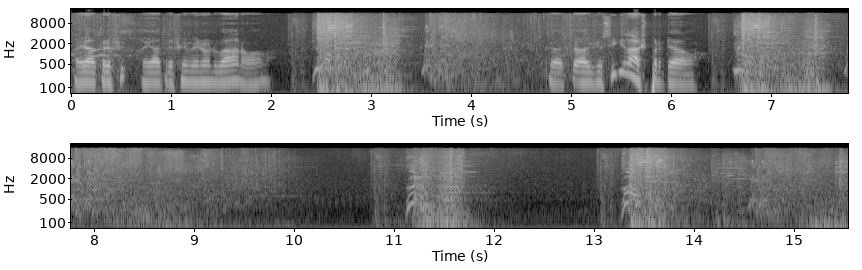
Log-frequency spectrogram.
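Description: A thrown axe whooshes through the air.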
